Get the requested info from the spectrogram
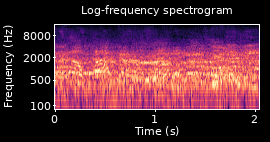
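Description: Background chatter of several people talking at once, with no clear words.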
